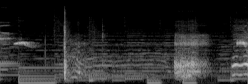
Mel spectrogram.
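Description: Toy refrigerator's electronic sound effect for its penguin pet using the can toilet: a click, then a short, loud noisy burst near the end, the toy's toilet sound. Background music plays underneath.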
